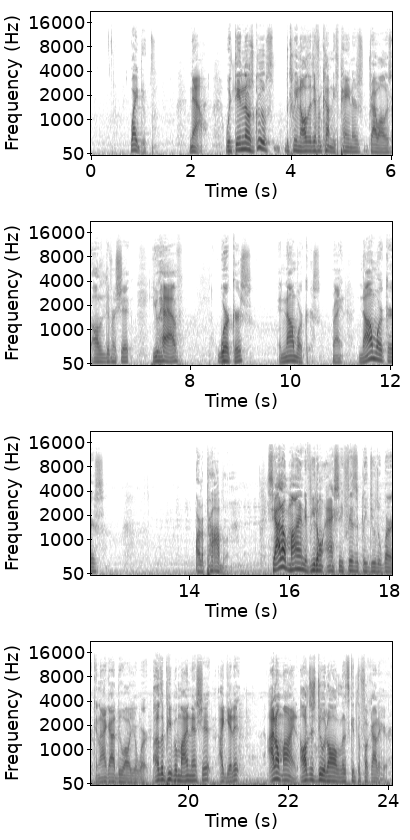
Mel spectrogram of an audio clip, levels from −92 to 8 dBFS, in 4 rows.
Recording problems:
animal sounds; faint; throughout; 25 dB below the speech

